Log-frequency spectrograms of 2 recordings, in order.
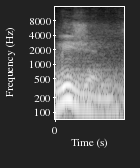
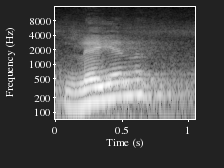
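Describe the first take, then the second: First: It is said 'lee-zhun', with a 'zh' sound. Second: It sounds like 'lion', with no 'zh' sound. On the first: The speaker calls it right. "You also pronounce it lesion" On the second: The speaker calls it wrong. "I think you say it in English"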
